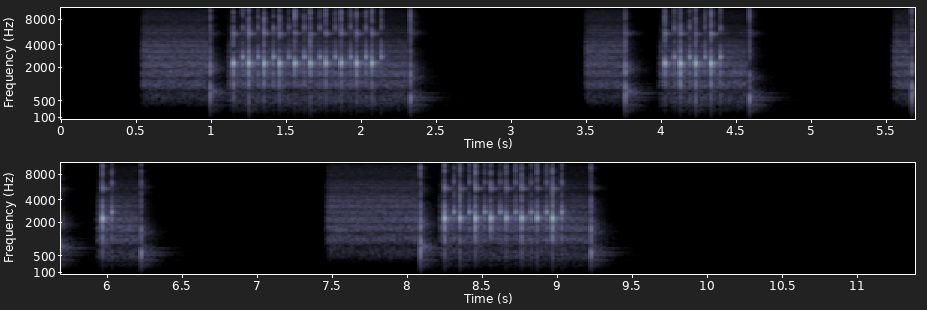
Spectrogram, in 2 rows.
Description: Pulse dialling, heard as a rotary dial, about 10 pulses a second. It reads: 0 4 1 8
